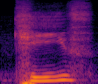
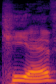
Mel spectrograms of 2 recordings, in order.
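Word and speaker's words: Kyiv: Also, Kiev, not long ago, was pronounced Kiev in English, but because that was the Russian pronunciation. And now people are asking to pronounce it Kiev, and now it's Kiev salad.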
